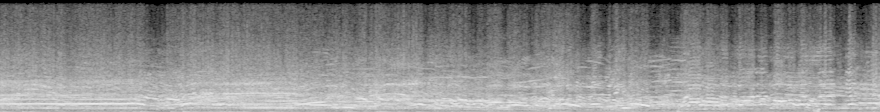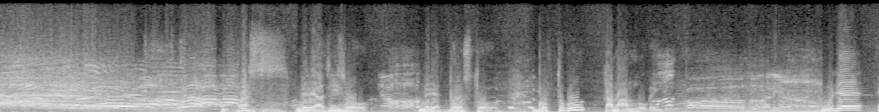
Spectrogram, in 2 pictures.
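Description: An elderly man speaks with feeling into a microphone, heard through loudspeakers.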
